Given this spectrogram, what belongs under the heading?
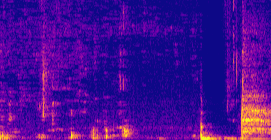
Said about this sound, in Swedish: Ja, det, det, låter, det mm. låter ju rätt i alla fall. Bubblor.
